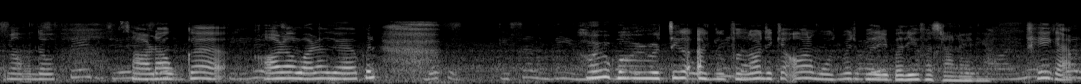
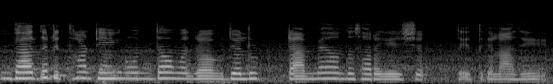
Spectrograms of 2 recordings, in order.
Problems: constant background noise, background conversations at intervals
